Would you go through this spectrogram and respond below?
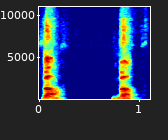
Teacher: con una O, aunque no es como bo, no es así redonda, sino es como bo, bo.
